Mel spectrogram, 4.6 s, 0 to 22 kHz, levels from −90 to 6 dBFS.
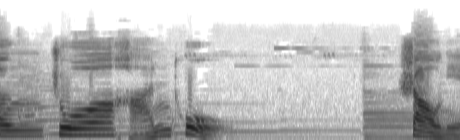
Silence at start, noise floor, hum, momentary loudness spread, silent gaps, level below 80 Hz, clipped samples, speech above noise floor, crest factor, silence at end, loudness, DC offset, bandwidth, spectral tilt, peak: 0 s; -49 dBFS; none; 20 LU; none; -54 dBFS; under 0.1%; 34 dB; 14 dB; 0 s; -16 LUFS; under 0.1%; 10.5 kHz; -5.5 dB/octave; -4 dBFS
